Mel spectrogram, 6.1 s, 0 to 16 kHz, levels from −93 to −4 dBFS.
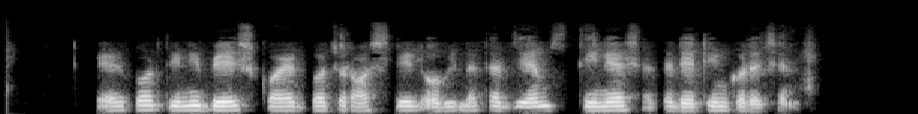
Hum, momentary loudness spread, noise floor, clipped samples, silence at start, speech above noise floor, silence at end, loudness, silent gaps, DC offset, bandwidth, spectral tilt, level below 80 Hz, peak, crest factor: none; 7 LU; -60 dBFS; under 0.1%; 0.65 s; 42 dB; 0.7 s; -19 LUFS; none; under 0.1%; 6.6 kHz; -8.5 dB/octave; -62 dBFS; -2 dBFS; 16 dB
